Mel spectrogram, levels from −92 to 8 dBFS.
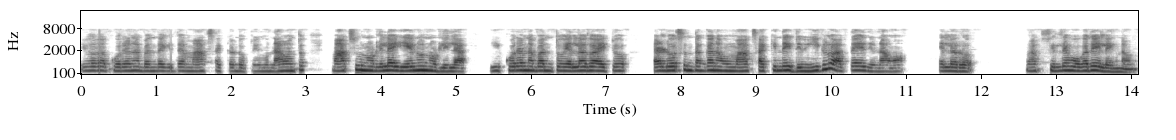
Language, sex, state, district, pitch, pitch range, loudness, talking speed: Kannada, female, Karnataka, Shimoga, 205 Hz, 195-220 Hz, -17 LUFS, 135 wpm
